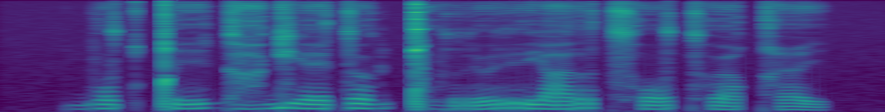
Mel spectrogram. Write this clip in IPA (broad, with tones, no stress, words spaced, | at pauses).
bo˨˦tǃi˨˦ ɡa̤˨˦ɡ je˨˦tɵ˨˦ɡ ǃṳ˨˩rʉ˨˦rja˨˦rt͡sʰo˨˦ tʰɵ˨˦qʰi˨˩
